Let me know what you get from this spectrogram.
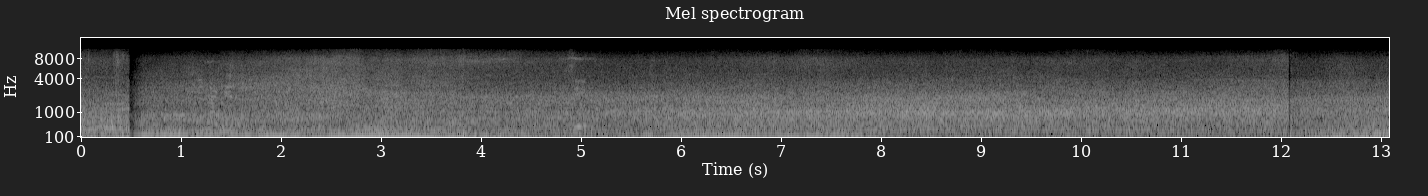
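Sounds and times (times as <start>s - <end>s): road traffic hiss: 0.0s - 13.0s.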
